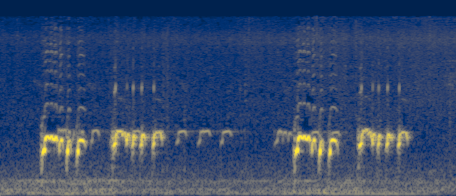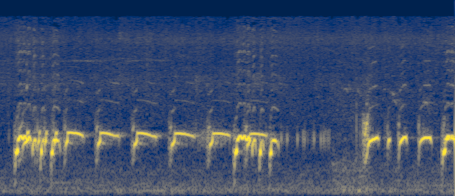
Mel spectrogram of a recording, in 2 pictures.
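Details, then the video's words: Local zebra dove, loud and used to provoke quiet doves into singing, sings repeated phrases of hooked whistles, some ending in trailing separate notes, with a long run of evenly spaced notes in the middle. "perkutut lokal gacor suara besar pancingan super ampuh"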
